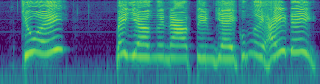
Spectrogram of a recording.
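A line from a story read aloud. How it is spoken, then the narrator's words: Calling out. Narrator (Vietnamese): kêu lên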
